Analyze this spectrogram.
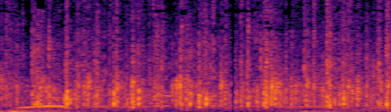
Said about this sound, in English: I want you to stand and give God a hand clap. Jesus is a way maker.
